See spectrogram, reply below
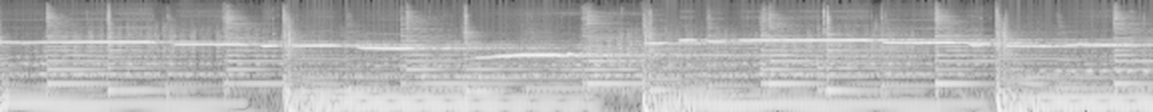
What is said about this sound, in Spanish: están los silbidos, pero están ahora en forma de llamado. Entonces se siente como como una canción un poco ritual, como entrando a un ritual.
